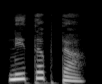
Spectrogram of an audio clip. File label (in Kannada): "ನೀತಿಪಥ", Kannada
